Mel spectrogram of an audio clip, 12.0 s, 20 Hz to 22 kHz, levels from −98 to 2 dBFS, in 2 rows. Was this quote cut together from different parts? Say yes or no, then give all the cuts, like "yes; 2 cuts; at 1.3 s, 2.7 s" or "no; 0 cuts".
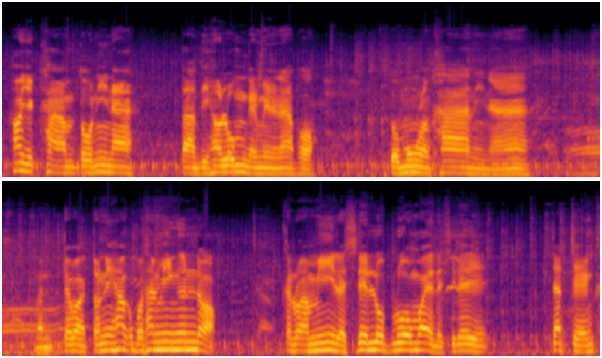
no; 0 cuts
